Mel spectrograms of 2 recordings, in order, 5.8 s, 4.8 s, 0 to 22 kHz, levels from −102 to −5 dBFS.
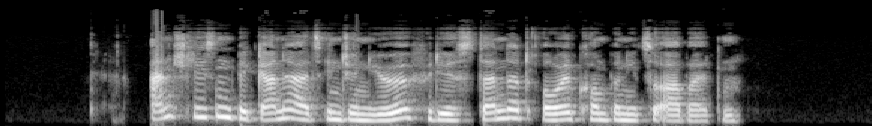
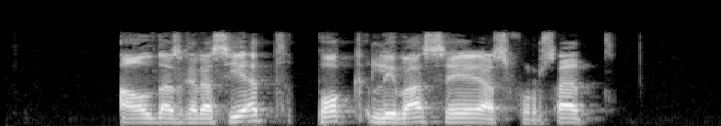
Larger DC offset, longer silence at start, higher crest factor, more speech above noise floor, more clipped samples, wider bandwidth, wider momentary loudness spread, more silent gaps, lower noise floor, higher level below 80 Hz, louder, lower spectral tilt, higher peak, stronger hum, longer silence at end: neither; first, 1 s vs 0.8 s; about the same, 14 dB vs 16 dB; about the same, 69 dB vs 72 dB; neither; first, 11 kHz vs 7.8 kHz; about the same, 5 LU vs 6 LU; neither; second, -82 dBFS vs -88 dBFS; about the same, -60 dBFS vs -60 dBFS; about the same, -14 LUFS vs -16 LUFS; first, -5 dB/octave vs -3.5 dB/octave; about the same, 0 dBFS vs -2 dBFS; neither; about the same, 0.9 s vs 0.9 s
